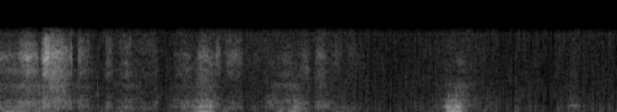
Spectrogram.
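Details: Pet dog named Lady snoring while asleep indoors: breathy, rasping snores rising and fading in broad bursts near two and four and a half seconds, with quieter wheezy breaths between.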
